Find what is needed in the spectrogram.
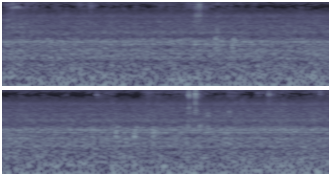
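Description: Hot water poured from an electric kettle into an HVAC condensate drain line, a steady rushing flow that flushes bleach and mildew out of the pipe, over a constant low hum.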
